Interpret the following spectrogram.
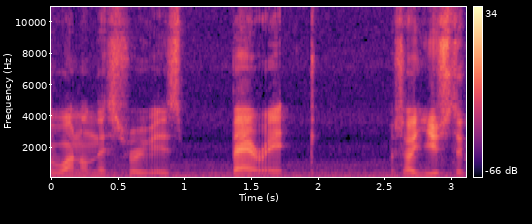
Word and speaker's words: Berwick: and the other one on this route is Beric which I used to call Berwick I used to there's Beric whereas the northern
